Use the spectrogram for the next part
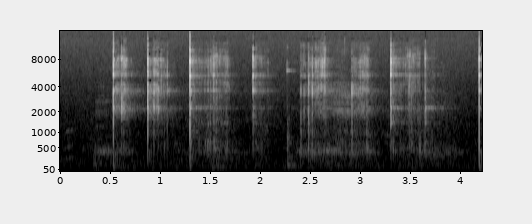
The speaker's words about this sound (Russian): Она раскладывает на тарелке только что испеченные блины.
